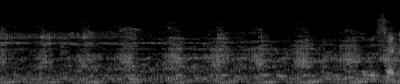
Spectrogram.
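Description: Borewell drilling rig and its air compressor running, a steady engine drone with a pulsing beat about twice a second.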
